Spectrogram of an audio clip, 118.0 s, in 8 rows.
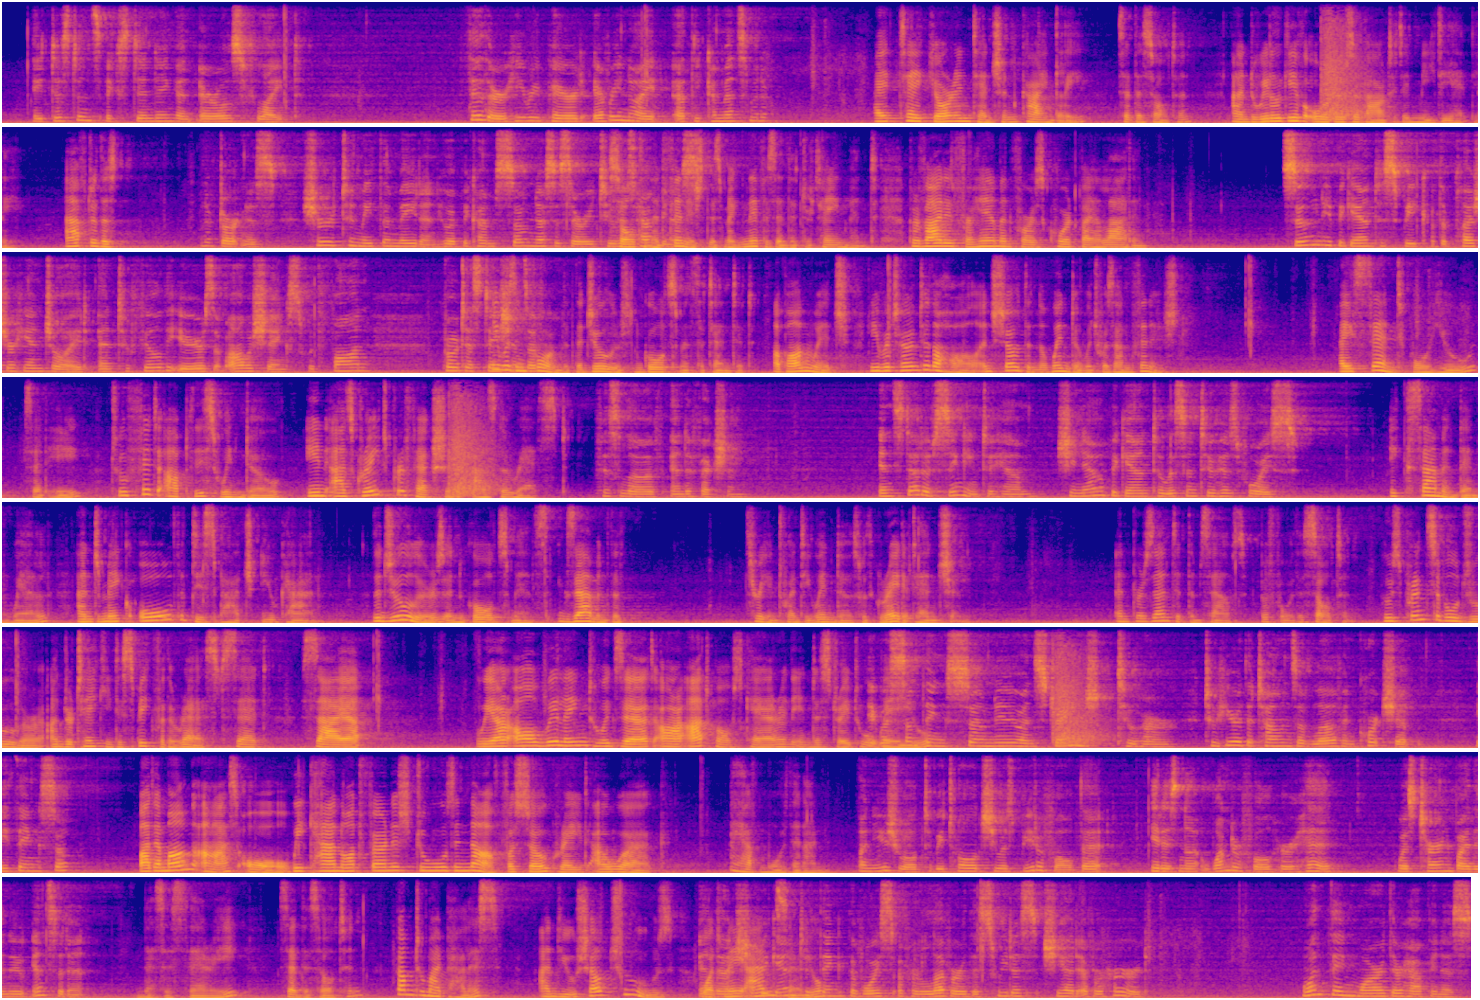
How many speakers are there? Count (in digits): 2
